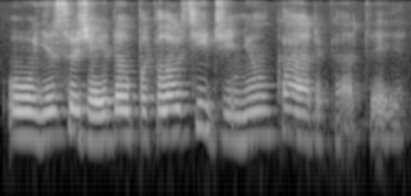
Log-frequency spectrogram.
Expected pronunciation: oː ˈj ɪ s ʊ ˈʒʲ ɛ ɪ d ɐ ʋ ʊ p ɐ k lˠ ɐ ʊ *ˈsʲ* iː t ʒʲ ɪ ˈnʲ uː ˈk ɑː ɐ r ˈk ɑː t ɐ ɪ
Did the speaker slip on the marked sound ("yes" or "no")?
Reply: no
